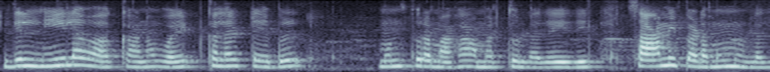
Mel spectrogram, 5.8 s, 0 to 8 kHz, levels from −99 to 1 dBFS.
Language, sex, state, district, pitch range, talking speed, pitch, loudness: Tamil, female, Tamil Nadu, Namakkal, 220-260 Hz, 115 wpm, 240 Hz, -19 LUFS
